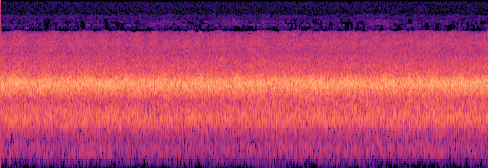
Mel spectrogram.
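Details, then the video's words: Frogs massed in a chorus on a calm country night, producing a seamless, buzzing wash of sound concentrated in high bright bands, unchanging in level, with no individual calls or other noises breaking through. "고요한 시골 밤에 개구리 합창 소리"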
